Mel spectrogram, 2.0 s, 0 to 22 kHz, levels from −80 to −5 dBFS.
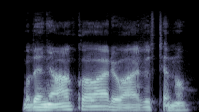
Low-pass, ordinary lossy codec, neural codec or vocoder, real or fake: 14.4 kHz; none; codec, 44.1 kHz, 2.6 kbps, DAC; fake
